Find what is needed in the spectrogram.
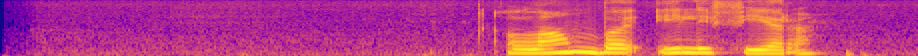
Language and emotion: Russian, neutral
